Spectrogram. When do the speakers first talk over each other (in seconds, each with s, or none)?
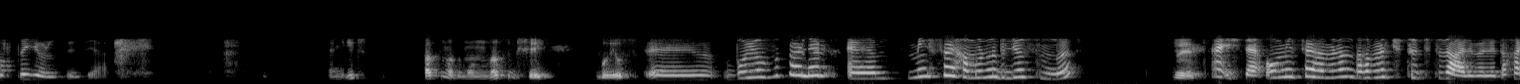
none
